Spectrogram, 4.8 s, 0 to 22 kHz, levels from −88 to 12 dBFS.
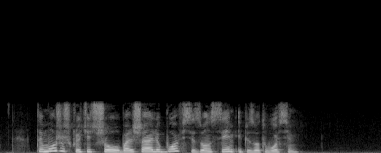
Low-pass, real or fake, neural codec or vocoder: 7.2 kHz; real; none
